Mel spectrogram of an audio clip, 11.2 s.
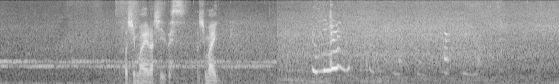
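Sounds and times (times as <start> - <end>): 
speech: 2.5 - 4.6
dog whining bark: 6.2 - 10.1.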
